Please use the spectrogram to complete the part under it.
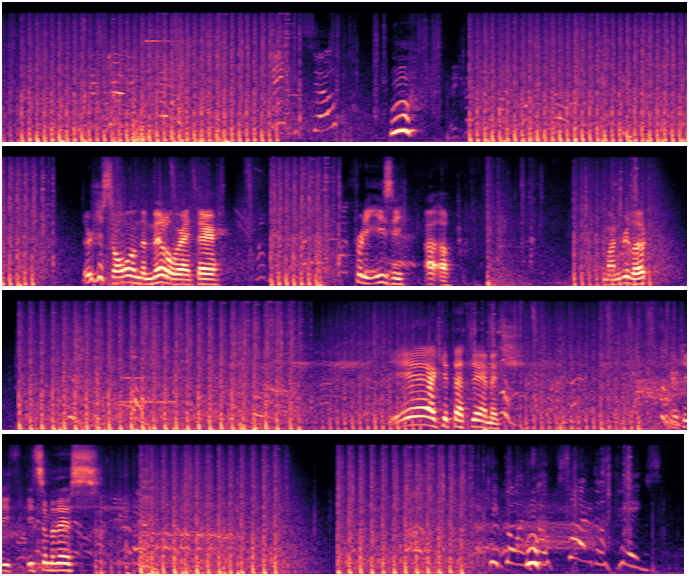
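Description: A machine gun fires rapid, rattling bursts.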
